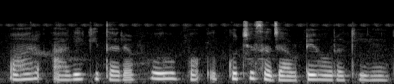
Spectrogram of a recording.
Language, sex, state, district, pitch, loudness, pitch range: Hindi, female, Uttar Pradesh, Lalitpur, 225 Hz, -16 LUFS, 210-260 Hz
